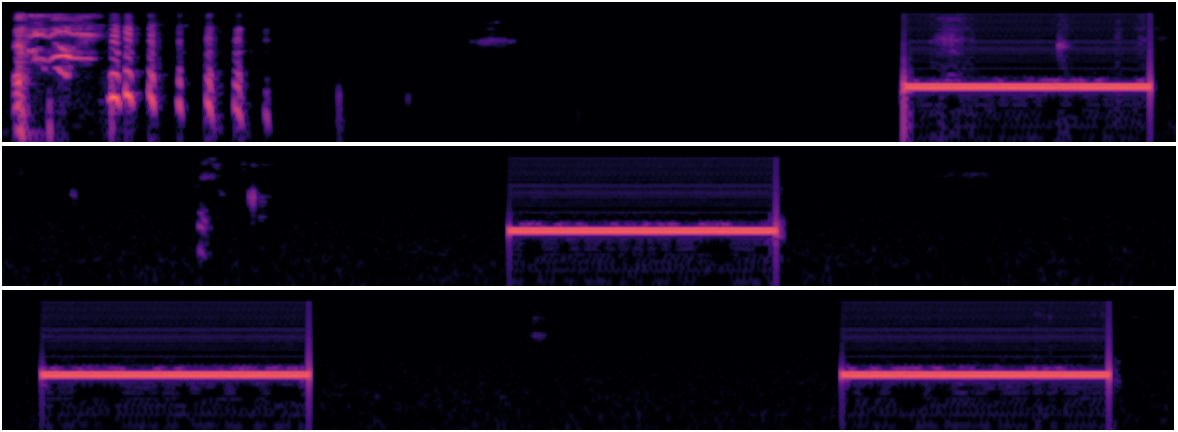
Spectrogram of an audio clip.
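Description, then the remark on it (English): A phone's ringback tone on an unanswered call to a Sprint number sounds four times, each steady buzzing ring lasting about two seconds, separated by long silent pauses, after a brief burst of noise and laughter at the start. “I'm going to keep calling back because I'm going to get this nigga.”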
